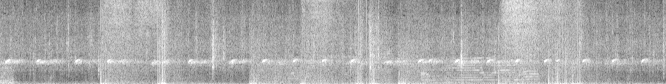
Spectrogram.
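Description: Fireworks burst and crackle in the distance.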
